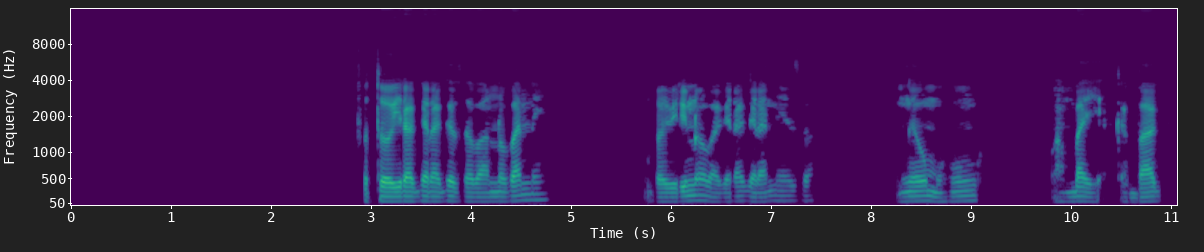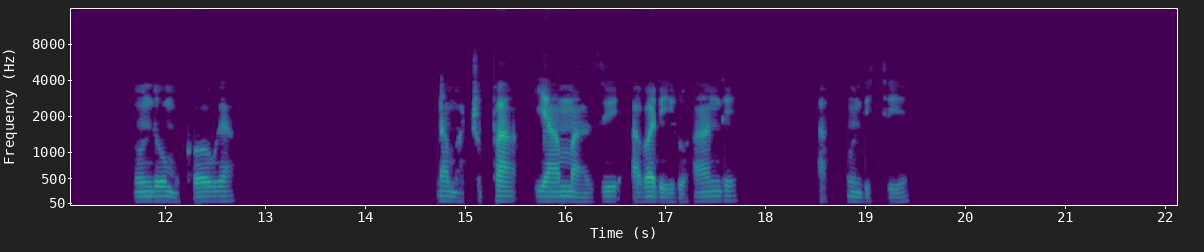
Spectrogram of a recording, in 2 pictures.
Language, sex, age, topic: Kinyarwanda, male, 25-35, government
